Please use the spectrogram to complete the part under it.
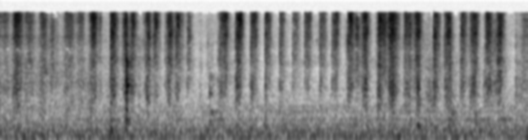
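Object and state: Leather boot being brushed.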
